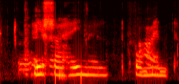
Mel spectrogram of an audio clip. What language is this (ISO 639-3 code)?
isl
